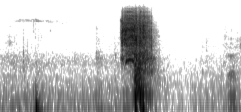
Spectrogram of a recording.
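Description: A drill drives a screw into soffit panelling during a soffit and fascia installation, giving one loud half-second whir after a brief click, with quiet surroundings before and after.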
